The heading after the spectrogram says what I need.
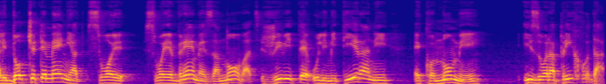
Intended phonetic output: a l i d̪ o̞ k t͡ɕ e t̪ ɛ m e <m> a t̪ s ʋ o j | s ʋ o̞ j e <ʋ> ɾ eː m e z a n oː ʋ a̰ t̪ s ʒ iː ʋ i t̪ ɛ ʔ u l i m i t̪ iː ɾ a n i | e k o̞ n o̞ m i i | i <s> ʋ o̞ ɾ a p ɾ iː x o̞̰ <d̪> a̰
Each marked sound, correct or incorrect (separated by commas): incorrect, correct, incorrect, correct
